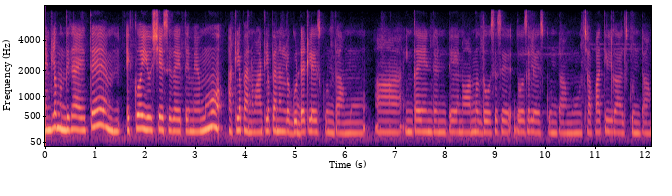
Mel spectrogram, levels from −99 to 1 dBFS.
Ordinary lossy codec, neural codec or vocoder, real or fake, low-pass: none; none; real; 7.2 kHz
